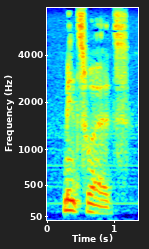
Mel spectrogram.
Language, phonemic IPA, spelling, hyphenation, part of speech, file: English, /ˌmɪns ˈwɜːdz/, mince words, mince words, verb, En-au-mince words.ogg
- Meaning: To restrain oneself when speaking by withholding some comments or using euphemisms in order to be polite, tactful, etc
